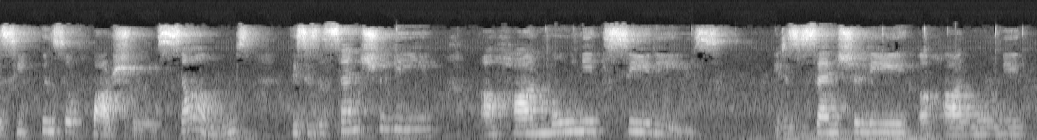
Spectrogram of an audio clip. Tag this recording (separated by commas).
Speech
